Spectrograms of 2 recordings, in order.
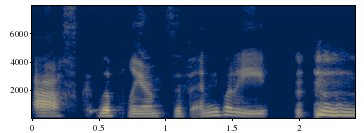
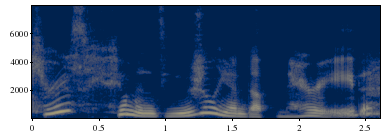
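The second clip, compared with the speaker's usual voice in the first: hushed, swooping voice with each word drawn out; 9 dB quieter than usual. Retelling a story, a character answers questions about Yarrow, Dendi's long drawn-out voice. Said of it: "his long drawn out voice".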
